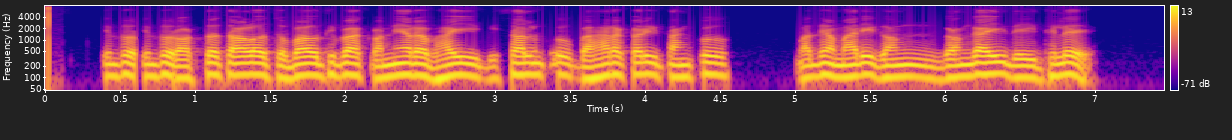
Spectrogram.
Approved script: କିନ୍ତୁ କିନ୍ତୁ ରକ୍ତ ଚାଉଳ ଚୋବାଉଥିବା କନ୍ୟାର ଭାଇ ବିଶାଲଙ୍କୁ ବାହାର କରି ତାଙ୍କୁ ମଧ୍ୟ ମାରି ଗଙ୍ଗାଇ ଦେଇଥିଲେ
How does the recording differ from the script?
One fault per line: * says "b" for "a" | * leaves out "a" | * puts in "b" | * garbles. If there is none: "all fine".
all fine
